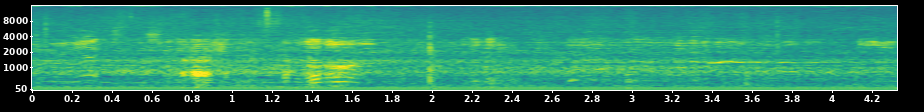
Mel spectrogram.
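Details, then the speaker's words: General Electric AM/FM tube radio tuned to a station. Faint audio barely above a steady mains hum and hiss, playing very quietly with poor sensitivity. Confirmed silver mica disease in the IF cans, which need their mica wafers redone. "and it's working it's just very quiet because it has silver Mica disease"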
